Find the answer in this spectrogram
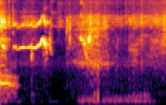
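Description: A small aviary bird gives one short whistled chirp, rising at its end, about half a second in, followed by faint background noise.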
